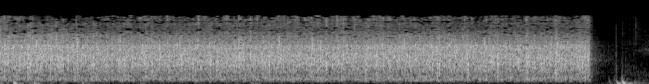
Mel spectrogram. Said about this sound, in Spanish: Aplaudan de pie. Vamos a aplaudir de pie. Dale.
